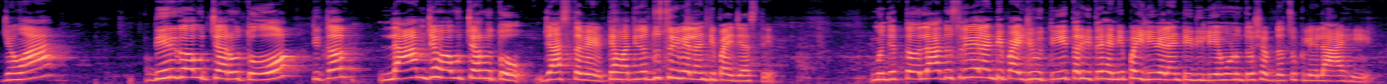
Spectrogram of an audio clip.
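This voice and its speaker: A woman's voice: high voice, moderate pace, bright, forceful tone. A middle-aged woman teaching a class, walking pupils through each point and stopping to put questions to them. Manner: asks pupils questions and waits for answers. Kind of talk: classroom lesson.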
